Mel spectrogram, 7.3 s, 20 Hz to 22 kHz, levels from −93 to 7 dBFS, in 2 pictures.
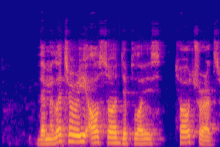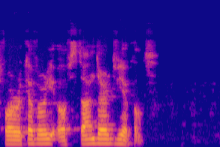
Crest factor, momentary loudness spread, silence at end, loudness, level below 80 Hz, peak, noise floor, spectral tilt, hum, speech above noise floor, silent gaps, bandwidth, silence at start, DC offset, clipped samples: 16 dB; 12 LU; 1.15 s; -17 LUFS; -66 dBFS; -2 dBFS; -77 dBFS; -6 dB/octave; none; 61 dB; none; 7.4 kHz; 0.6 s; under 0.1%; under 0.1%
